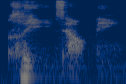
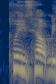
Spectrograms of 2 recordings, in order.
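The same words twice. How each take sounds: First: It is said slowly and faintly. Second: It is said with strong, urgent energy.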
